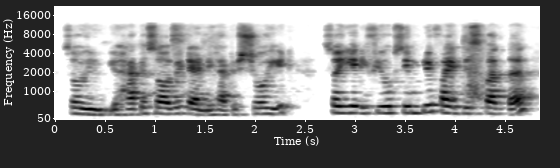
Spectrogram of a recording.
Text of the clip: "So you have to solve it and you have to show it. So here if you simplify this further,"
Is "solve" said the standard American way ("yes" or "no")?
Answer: yes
